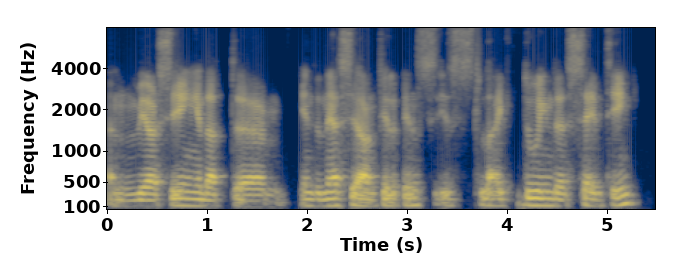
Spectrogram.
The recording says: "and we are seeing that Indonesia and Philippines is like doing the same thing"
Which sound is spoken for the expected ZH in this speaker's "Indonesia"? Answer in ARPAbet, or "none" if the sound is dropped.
S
